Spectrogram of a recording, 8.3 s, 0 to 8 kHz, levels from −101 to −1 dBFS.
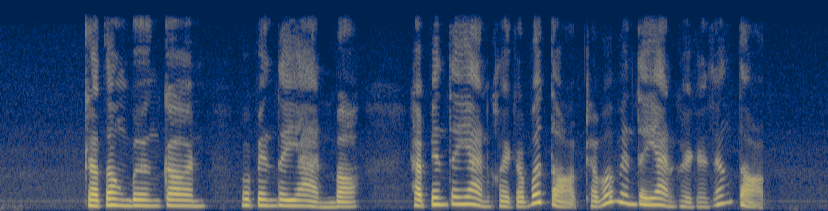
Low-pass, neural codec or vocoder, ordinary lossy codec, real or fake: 7.2 kHz; none; none; real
